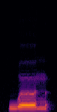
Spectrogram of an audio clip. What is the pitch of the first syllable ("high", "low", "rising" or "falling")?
low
